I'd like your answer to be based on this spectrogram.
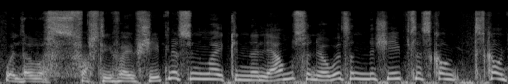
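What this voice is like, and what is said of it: Very thick Irish accent. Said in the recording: “the thickest Irish accent I've ever heard”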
